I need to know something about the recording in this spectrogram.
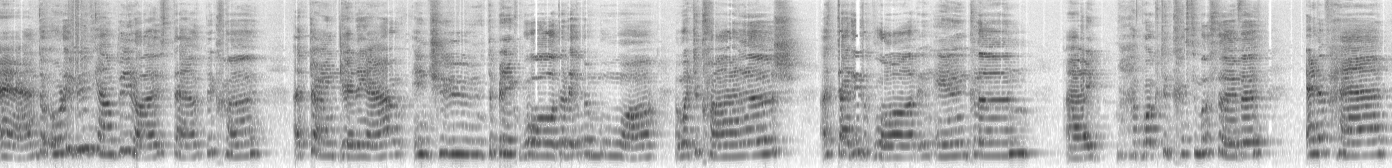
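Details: Adult woman born deaf who uses cochlear implants and learned to speak English through speech therapy; people often mistake her deaf accent for a foreign accent; deaf speech.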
